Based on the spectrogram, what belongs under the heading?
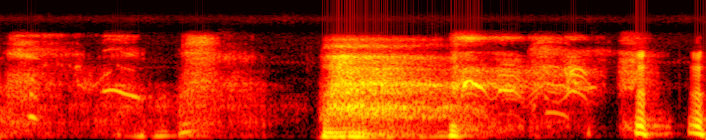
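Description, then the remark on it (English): A voice imitates heavy, labored breathing: a few raspy huffs, then a louder stretch of harsh panting and gasps, with no words spoken. “He's like, breathing hard.”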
